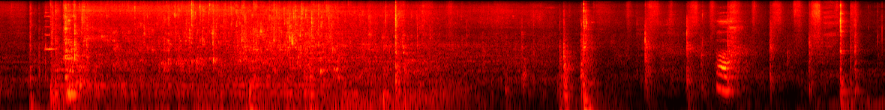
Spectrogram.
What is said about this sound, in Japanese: 流しますね。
